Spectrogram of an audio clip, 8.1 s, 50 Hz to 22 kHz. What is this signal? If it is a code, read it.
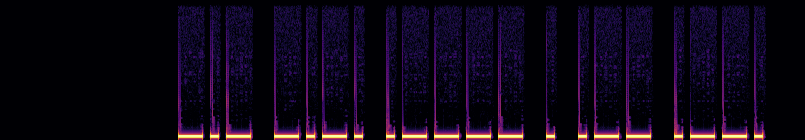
Morse code, heard as a keyed tone, about 15 wpm, 700 Hz. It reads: KC1EWP
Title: USA Call Signs - 6 Characters - Repeated 2x - 15wpm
